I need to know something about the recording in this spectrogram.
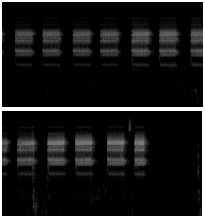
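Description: A phone alarm beeps loudly in quick, even bursts, then stops.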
